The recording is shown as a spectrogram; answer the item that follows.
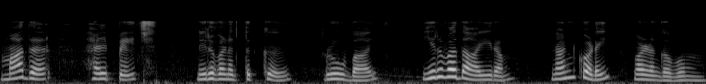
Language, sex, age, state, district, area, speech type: Tamil, female, 18-30, Tamil Nadu, Nagapattinam, rural, read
